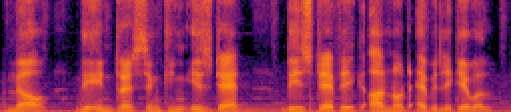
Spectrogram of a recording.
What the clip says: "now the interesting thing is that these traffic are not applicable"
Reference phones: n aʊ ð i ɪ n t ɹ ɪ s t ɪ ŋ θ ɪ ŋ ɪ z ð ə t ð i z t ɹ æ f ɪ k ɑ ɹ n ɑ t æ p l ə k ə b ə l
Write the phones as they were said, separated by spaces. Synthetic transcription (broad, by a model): n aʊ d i ɪ n t ɹ ɪ s t ɪ ŋ t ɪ ŋ ɪ z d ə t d i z t ɹ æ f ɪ k ɑ ɹ n ɑ t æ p l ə k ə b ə l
